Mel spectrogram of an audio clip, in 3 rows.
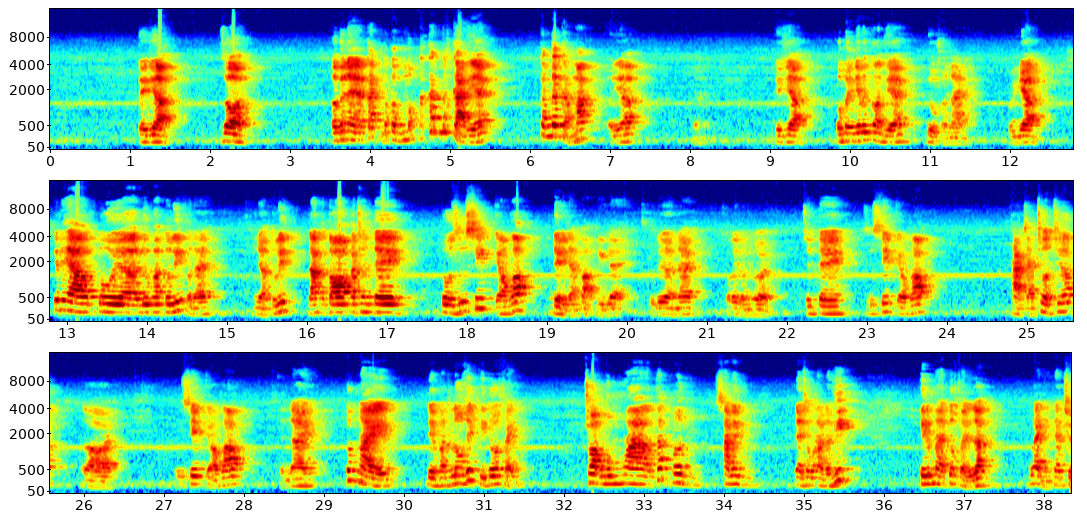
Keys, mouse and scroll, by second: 13.9 click, 14.8 click, 19.8 shift+click, 21.3 Escape, 23.5 shift+click, 25.7 click, 27.5 shift+click, 29.1 click.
